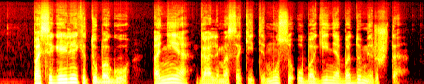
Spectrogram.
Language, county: Lithuanian, Kaunas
